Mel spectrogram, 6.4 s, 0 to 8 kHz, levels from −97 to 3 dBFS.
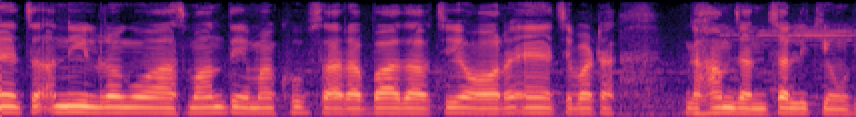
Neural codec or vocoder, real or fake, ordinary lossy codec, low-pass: none; real; none; 7.2 kHz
